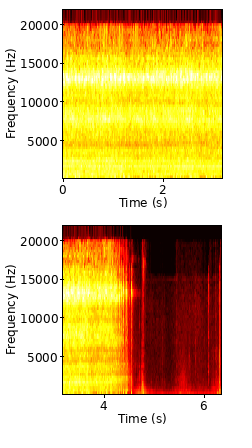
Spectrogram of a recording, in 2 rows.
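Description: Rapid ratcheting whir from a ratchet with a 10mm socket backing out bolts on a 2009-2013 BMW 328i xDrive 3.0L I6, loud and continuous for about four seconds before cutting off into near silence.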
